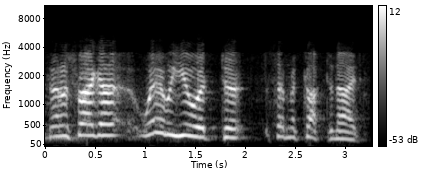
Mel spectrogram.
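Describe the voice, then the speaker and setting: An actor playing an earnest, fussy English doctor in an old radio drama, speaking formally and hesitantly with an English accent. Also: male voice, very high voice, a little fast, over loud music. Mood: businesslike. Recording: muffled narrowband old radio recording.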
